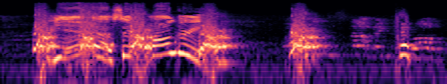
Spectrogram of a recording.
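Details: A hungry female Staffordshire Bull Terrier puppy grumbles and yowls in bending, wavering vocal bursts, demanding food.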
